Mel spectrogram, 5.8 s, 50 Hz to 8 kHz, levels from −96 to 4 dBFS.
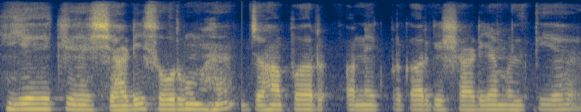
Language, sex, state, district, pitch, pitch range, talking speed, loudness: Hindi, male, Bihar, Darbhanga, 125 Hz, 125-135 Hz, 135 wpm, -19 LUFS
